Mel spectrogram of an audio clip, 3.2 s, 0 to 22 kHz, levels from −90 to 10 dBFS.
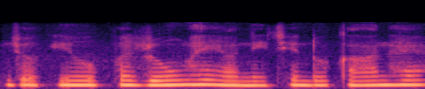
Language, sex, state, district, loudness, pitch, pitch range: Hindi, female, Bihar, Katihar, -13 LUFS, 195 Hz, 190-205 Hz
